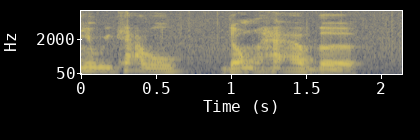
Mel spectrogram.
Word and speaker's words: Henry Cavill: Y'all can't say Henry Cavill.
